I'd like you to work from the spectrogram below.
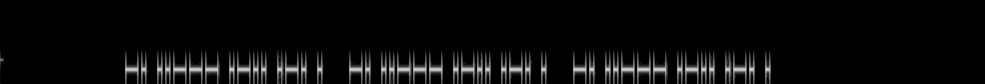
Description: Morse code, heard as a keyed tone, about 30 wpm, 700 Hz. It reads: N2LRE N2LRE N2LRE
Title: USA Call Signs Repeated 3x 30wpm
